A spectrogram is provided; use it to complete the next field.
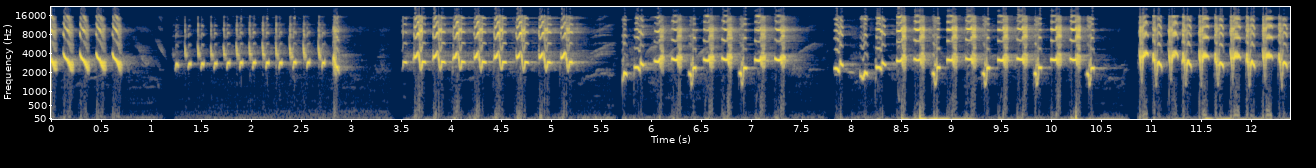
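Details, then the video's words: Black-winged myna singing full isian in gacor style, switching between fast trills, chattering bursts and slurred whistled chirps, each passage separated by brief gaps. "Suara jalak putih GACOR full isian TERHEBAT M4NC1NG 3MOS1 semua burung nyaut bunyi"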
